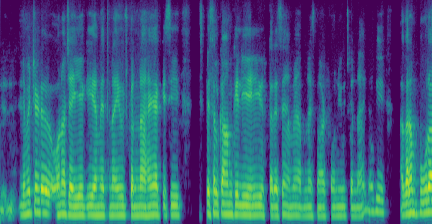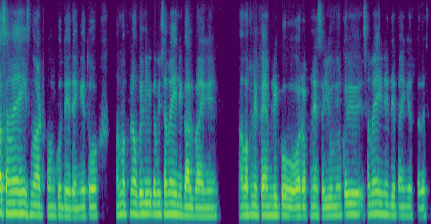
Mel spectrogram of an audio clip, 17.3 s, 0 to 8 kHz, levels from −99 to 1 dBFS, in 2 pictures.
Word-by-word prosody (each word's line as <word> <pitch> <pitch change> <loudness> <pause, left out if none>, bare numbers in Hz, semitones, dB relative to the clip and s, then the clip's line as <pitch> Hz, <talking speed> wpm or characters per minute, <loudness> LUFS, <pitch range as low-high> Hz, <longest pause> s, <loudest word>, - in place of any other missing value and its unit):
लि 195 -7 -12
लिमिटेड 150 +4 +1 0.3
होना 135 +2 +2
चाहिए 125 -1 +4
कि 125 +1 0
हमें 125 0 +3
इतना 125 0 -3
यूज़ 125 0 0
करना 120 0 +2
है 125 +1 +1
या 130 - +5
किसी 125 0 -3 0.5
स्पेशल 145 +4 +1
काम 135 -1 +3
के 135 0 +2
लिए 130 -1 +2
ही 125 0 0
उस 115 - -6
तरह 120 -1 +2
से 135 +4 -5
हमें 125 -1 -4
अपना 115 0 -5
स्मार्टफ़ोन 115 +1 -6
यूज़ 120 0 -6
करना 115 0 -5
है, 175 - -8
क्योंकि 170 -2 -6 0.3
अगर 140 +3 +5
हम 155 -1 +3
पूरा 155 +2 +8
समय 145 -2 +2
ही 140 - 0
स्मार्टफ़ोन 125 -2 -3
को 120 0 -3
दे 115 -1 -1
देंगे, 110 +1 -2
तो 120 +1 +1 0.4
हम 135 - -3
अपनों 140 +1 -1
के 140 - +3
लिए 145 0 0
कभी 140 0 +1
समय 140 0 +1
ही 135 - +2
निकाल 125 -2 +2
पाएँगे। 115 0 -1 0.6
हम 125 +1 -2
अपनी 125 0 -1
फैमिली 125 0 0
को 125 0 0 0.2
और 120 0 +1
अपने 120 +1 -3
सहयोगियों 120 +1 -3
को 135 - -2
कभी-भी 140 -1 0
समय 140 +3 -3
ही 140 - -2
नहीं 135 -1 -3
दे 130 0 -3
पाएँगे 120 0 -7
उस 120 - -9
तरह। 115 0 -6
125 Hz, 215 wpm, -19 LUFS, 120-140 Hz, 0.6 s, पूरा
